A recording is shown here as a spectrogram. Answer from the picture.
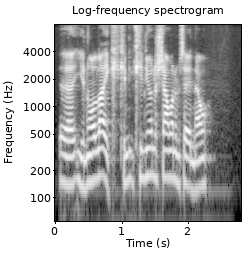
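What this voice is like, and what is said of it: Exaggerated Irish accent. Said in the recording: “I can totally play up the accent a little bit. Let's make it really difficult for you to understand what I'm saying.”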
